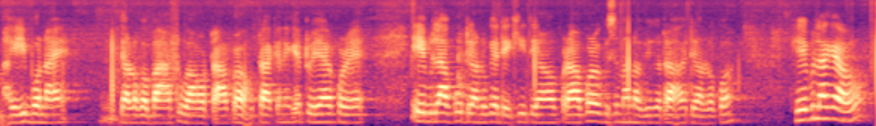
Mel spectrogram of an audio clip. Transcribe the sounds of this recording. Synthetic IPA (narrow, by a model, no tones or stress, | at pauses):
ejbɔnaj | tɛʊ̃lʊkɔbãtʊakɔtaɹpɔɹaɦutakɛnɛkɛtojakɔɹɛejbilakʊtɛʊ̃lʊkɛdekʰitɛʊ̃pɔɹapɔɹɔkisumanobʱiɡɔtaɦɔjtɛʊ̃lʊkɔ | xejbilakɛaɹʊ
